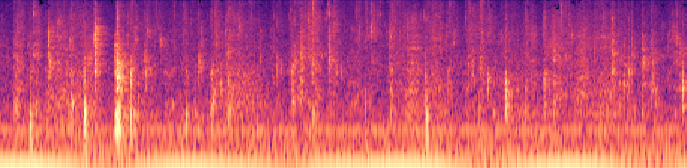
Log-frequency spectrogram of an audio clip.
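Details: Raw-fed pit bull eating a leg of lamb; scattered crunching bites and moist smacks, with two louder cracks early on, all set against a constant low-pitched room hum.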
